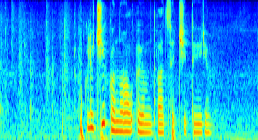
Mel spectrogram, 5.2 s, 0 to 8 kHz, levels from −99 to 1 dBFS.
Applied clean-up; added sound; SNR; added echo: none; none; none; none.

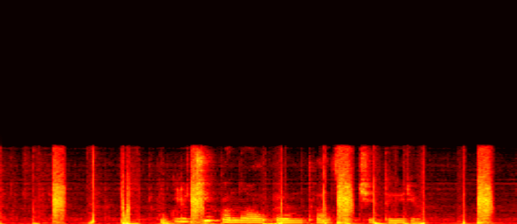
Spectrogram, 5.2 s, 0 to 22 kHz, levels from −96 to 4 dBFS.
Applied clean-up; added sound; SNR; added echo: none; Scratching (performance technique); -4 dB; reverberation time 0.2 s.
